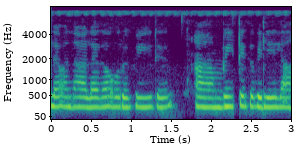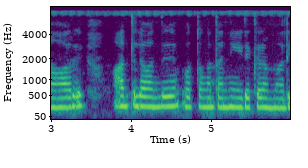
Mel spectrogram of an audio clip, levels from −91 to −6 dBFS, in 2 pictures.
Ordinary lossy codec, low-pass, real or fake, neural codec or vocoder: MP3, 64 kbps; 7.2 kHz; fake; vocoder, 22.05 kHz, 80 mel bands, Vocos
